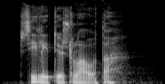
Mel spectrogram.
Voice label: "Silityslauta" "Ironing Board"; OTAVA KONSERNI

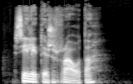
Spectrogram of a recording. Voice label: "Silitysrauta", "Iron"

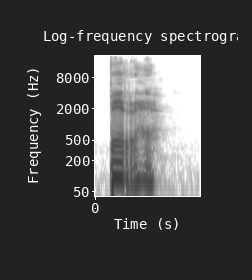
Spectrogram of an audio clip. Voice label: "Perhe" "Family"

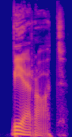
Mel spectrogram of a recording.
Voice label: "Vieraat" Guests

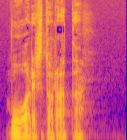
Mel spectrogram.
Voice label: "Vuoristorata", "Big Dipper"

